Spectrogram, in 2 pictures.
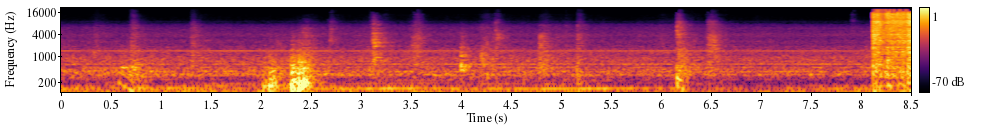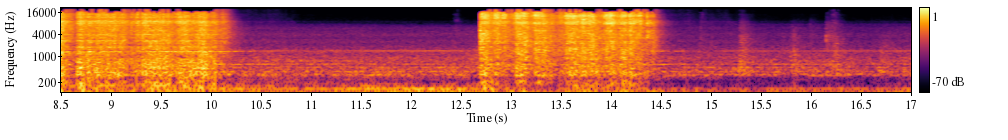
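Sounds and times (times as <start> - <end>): welder hissing crackle: 8.1 - 10.4, 12.7 - 14.6.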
